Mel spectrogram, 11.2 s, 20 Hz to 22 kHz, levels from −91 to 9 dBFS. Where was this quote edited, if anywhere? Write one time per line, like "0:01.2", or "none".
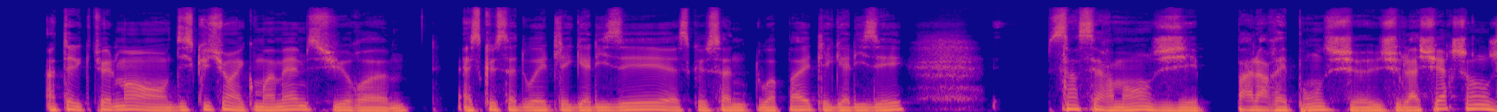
none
